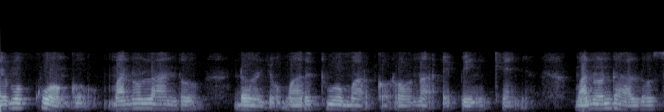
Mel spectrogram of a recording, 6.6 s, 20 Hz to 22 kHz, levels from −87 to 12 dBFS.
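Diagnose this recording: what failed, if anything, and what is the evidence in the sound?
The failure is at the codec stage: a Bluetooth CVSD headset codec across the whole clip. Nothing above 4 kHz survives. S sounds turn scratchy. A granular hiss sits under the speech. One-bit up-down steps can't track loud high sounds, fitting a 64 kbit/s link.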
